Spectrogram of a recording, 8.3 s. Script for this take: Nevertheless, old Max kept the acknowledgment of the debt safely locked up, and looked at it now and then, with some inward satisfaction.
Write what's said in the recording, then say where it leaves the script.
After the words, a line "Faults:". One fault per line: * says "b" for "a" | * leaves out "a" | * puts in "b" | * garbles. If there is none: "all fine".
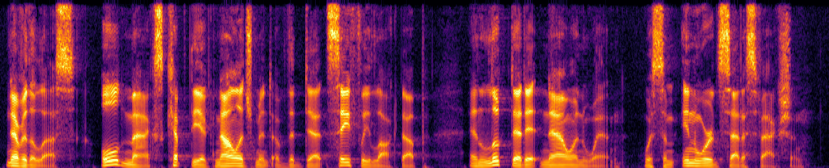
Nevertheless, old Max kept the acknowledgment of the debt safely locked up, and looked at it now and when, with some inward satisfaction.
Faults:
* says "when" for "then"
